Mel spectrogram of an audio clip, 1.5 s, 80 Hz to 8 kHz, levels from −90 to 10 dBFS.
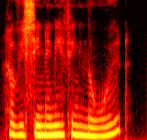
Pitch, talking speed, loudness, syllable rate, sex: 195 Hz, 285 wpm, -15 LUFS, 7.9 syllables/s, female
